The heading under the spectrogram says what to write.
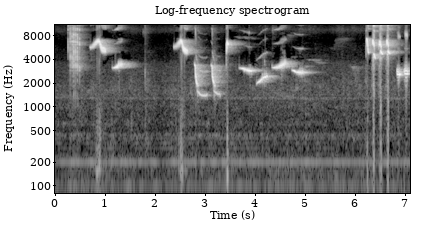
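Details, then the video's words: Sunda robin singing on a tutor recording: high thin notes and downslurred whistles, sharp abrupt chips, a short pause, then a rapid burst of clicking notes. A faint electrical hum is present. "Masteran burung tledekan gunung"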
